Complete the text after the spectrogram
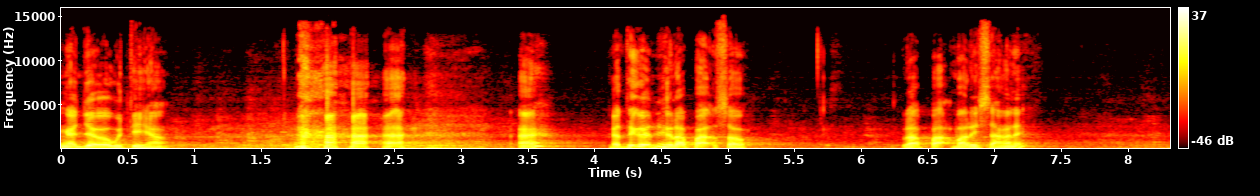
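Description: A man chants loudly in a large echoing hall, in short phrases with pauses between them.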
